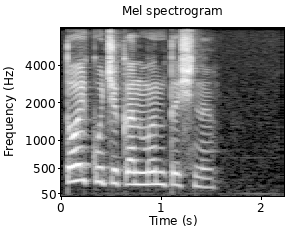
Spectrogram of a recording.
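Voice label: "той кучикӧн мынтысьны", Komi, female; audio dict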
